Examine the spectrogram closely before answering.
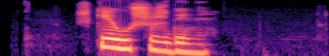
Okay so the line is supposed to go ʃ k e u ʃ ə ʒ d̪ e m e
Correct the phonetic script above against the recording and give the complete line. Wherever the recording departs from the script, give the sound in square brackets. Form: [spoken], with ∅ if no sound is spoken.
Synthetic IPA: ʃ k e u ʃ ə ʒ d̪ e [n] e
